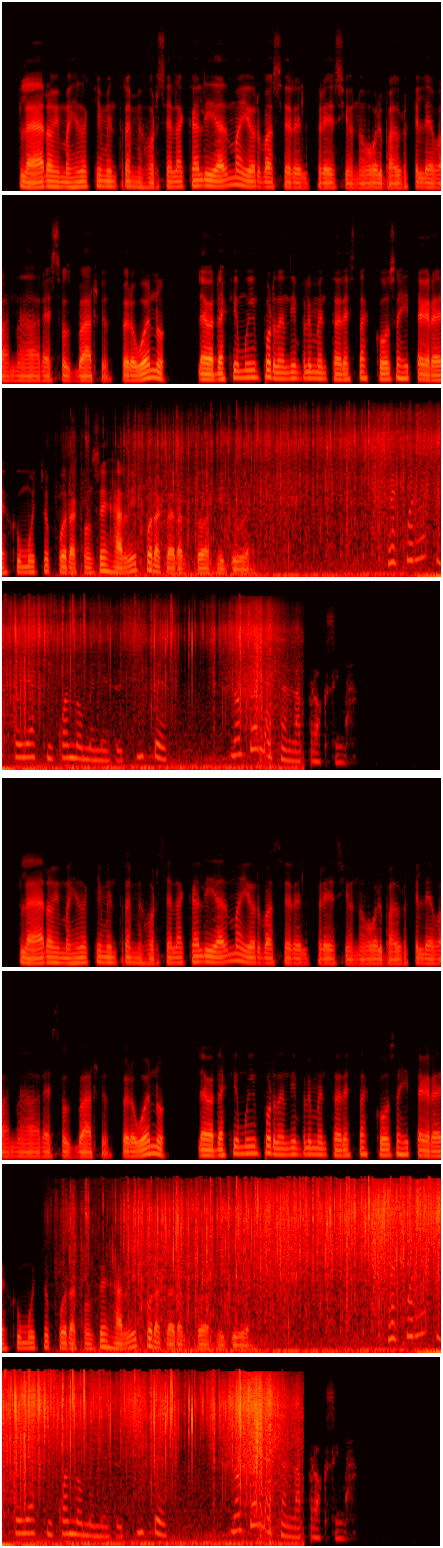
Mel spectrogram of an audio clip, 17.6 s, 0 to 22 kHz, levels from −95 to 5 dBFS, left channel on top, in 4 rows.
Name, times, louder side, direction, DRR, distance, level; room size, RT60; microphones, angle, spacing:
voice 1, 0.2-6.0 6.4-11.3, left 2 dB, 90° left, 1.7 m, -45 dB
sound 1, 9.4-16.2, right 14 dB, 60° right, 0.9 m, -38 dB
voice 2, 12.6-14.9 15.5-16.7, equal, 10° right, 2.5 m, -51 dB
open air
head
